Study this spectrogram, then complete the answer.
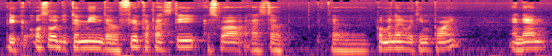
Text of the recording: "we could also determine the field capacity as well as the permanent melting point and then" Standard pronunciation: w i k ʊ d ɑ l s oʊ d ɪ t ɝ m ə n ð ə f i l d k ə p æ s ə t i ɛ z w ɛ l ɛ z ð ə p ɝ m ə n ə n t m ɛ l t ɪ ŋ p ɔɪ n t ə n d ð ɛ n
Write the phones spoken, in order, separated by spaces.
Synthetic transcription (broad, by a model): w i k ɑ l s oʊ d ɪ t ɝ m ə n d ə f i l k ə p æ s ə t i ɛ s w ɛ l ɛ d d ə p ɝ m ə n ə n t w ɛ t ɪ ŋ p ɔɪ n t ə n d ɛ n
